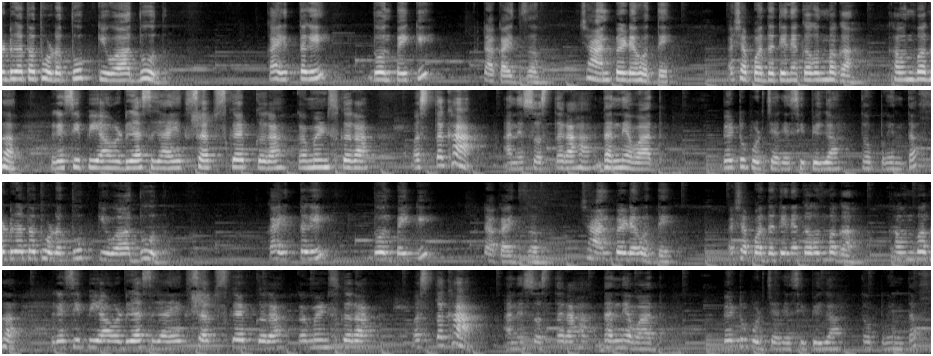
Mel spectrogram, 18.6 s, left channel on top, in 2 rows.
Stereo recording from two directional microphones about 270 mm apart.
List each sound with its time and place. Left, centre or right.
0.0 s a woman's voice: left
2.6 s a woman's voice: left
